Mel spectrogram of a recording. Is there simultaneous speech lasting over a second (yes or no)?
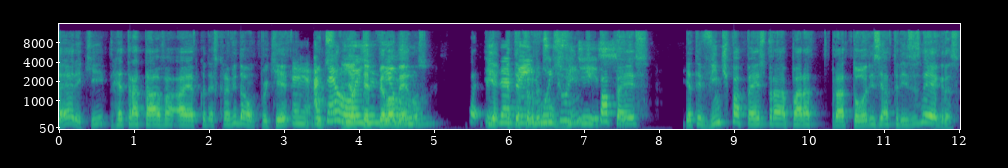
yes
